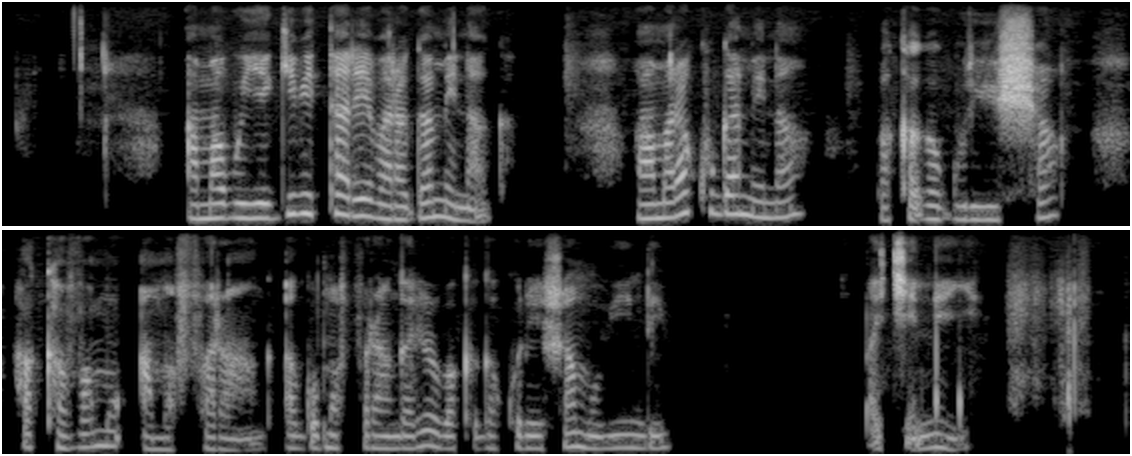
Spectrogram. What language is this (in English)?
Kinyarwanda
